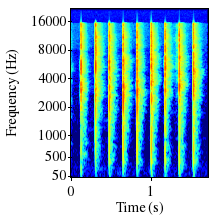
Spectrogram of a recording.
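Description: A single person's golf clap congratulating Jon Rahm after the Masters: ten light, crisp claps in a steady, even rhythm, each a short bright snap that fades quickly, with no voices.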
